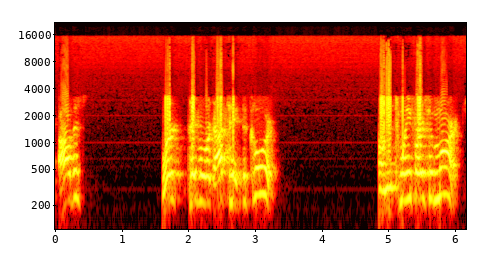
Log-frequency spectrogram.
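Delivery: excited. Real, not acted. Building to the court date.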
